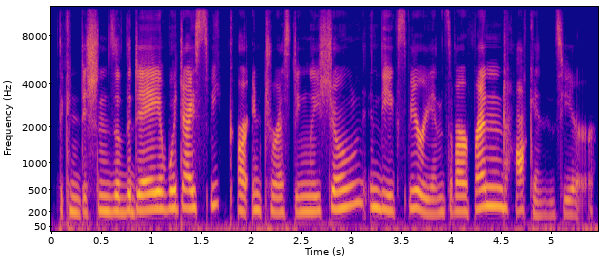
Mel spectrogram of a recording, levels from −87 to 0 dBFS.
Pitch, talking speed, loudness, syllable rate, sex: 215 Hz, 220 wpm, -20 LUFS, 6.4 syllables/s, female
